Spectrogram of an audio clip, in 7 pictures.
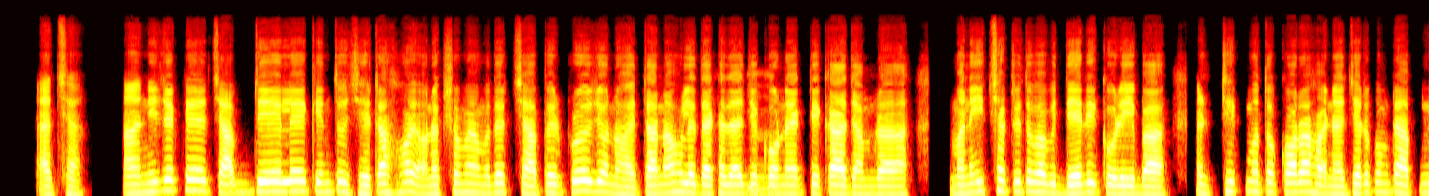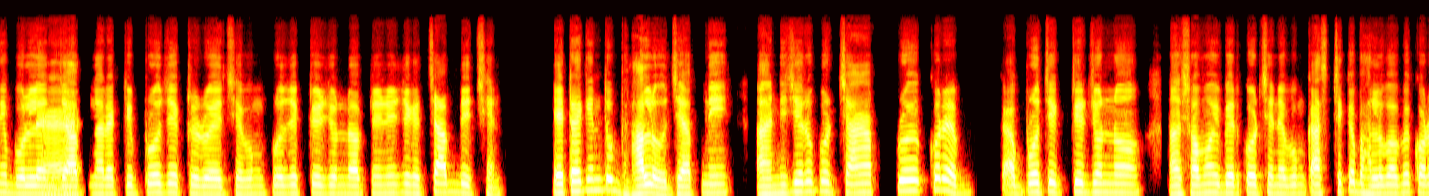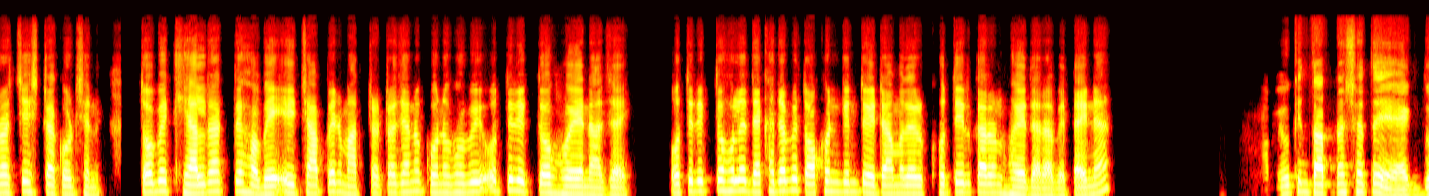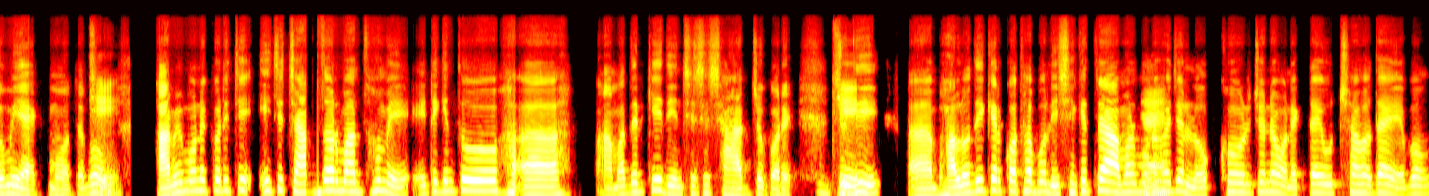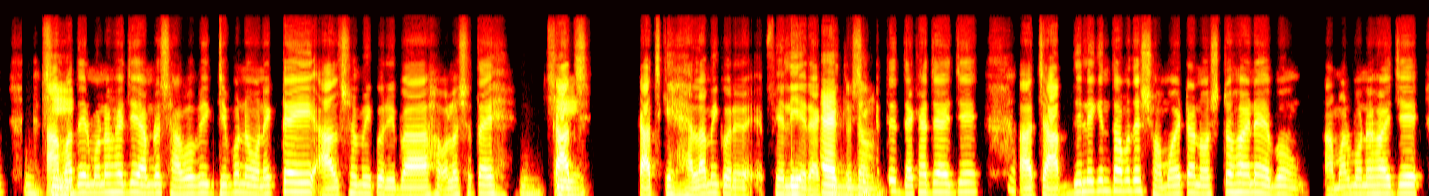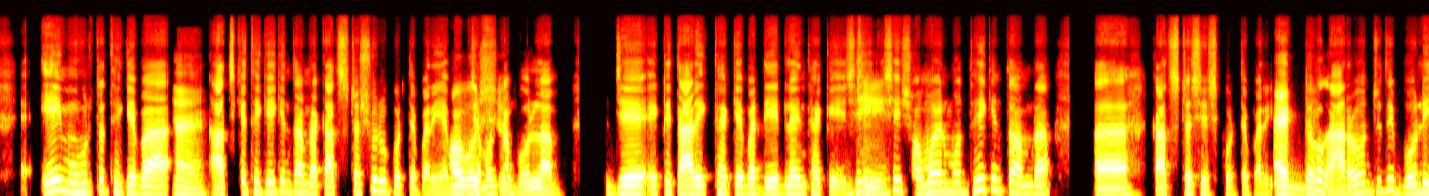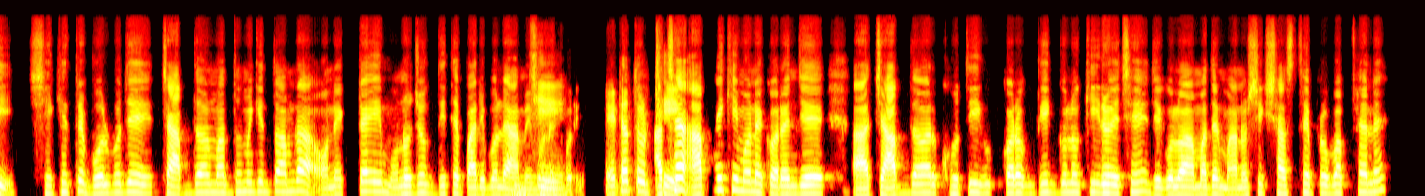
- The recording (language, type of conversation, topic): Bengali, unstructured, নিজের ওপর চাপ দেওয়া কখন উপকার করে, আর কখন ক্ষতি করে?
- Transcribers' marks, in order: "ক্ষতিকারক" said as "ক্ষতিকরক"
